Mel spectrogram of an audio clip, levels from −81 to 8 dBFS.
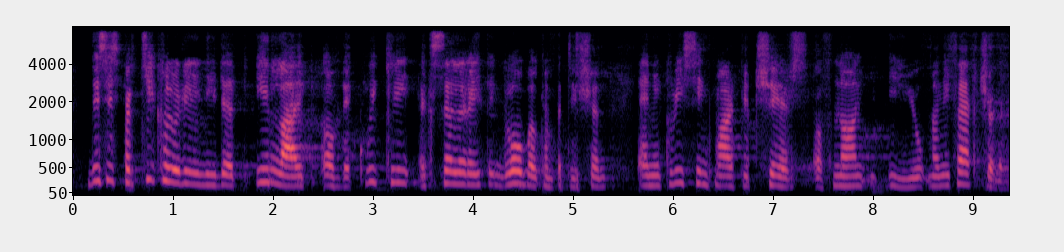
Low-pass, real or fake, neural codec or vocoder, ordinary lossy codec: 7.2 kHz; fake; codec, 32 kHz, 1.9 kbps, SNAC; none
